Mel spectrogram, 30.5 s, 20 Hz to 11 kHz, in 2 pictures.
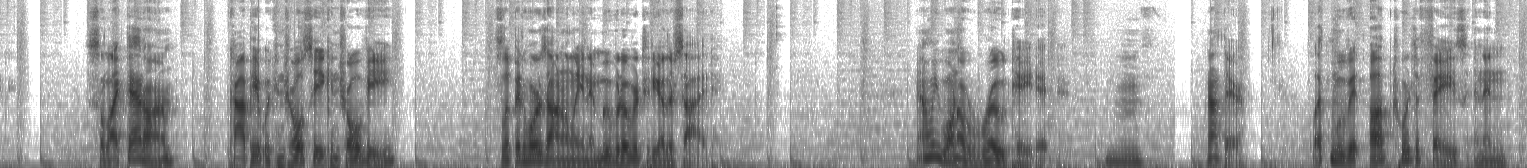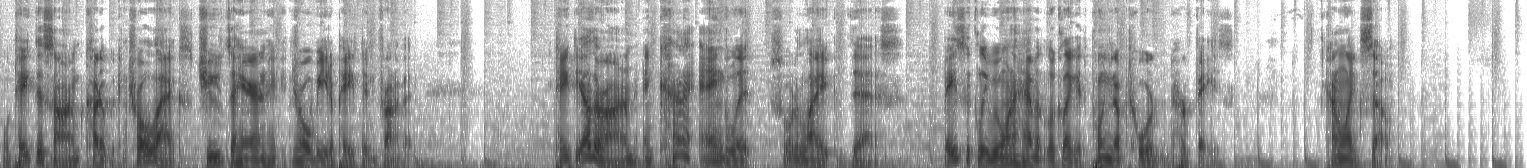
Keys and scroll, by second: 2.2 ctrl+c, 2.4 ctrl+v, 11.1 ctrl+z, 15.3 ctrl+x, 15.9 ctrl+v.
